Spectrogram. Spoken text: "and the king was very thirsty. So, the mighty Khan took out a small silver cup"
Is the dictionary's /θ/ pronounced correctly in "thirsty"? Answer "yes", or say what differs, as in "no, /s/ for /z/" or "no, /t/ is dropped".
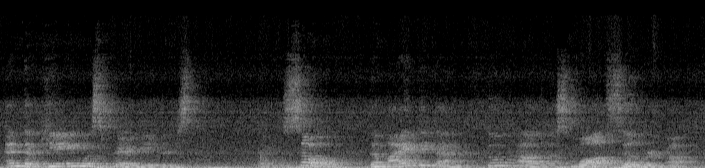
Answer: no, /t/ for /θ/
